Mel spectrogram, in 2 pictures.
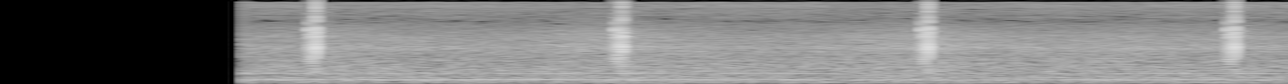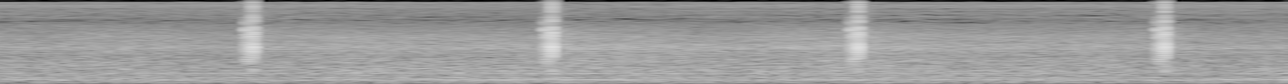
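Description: Blocker mechanism cycling, with a sharp, crisp click about once a second as its pin snaps back on the return, over a steady low hum. The return spring has been tightened half a turn, which gives this decided click on the return.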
